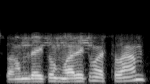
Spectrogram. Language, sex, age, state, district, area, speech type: Kashmiri, male, 30-45, Jammu and Kashmir, Bandipora, rural, conversation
